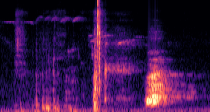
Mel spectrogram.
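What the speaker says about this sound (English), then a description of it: "This dog, man. Echo, hey, shush." A dog named Echo barks indoors in a family house on a rainy weekend. A few quick yips are followed by one sharp, loud bark and then a longer, lower bark-growl, spaced apart over a quiet background.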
